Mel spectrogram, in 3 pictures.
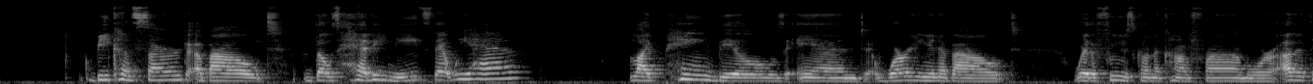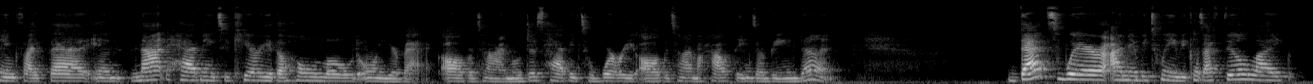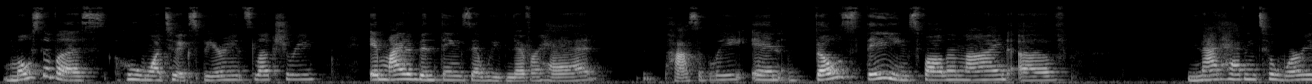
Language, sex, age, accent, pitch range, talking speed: English, female, 30-49, American, 145-210 Hz, 145 wpm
